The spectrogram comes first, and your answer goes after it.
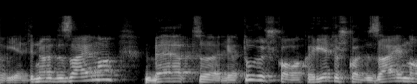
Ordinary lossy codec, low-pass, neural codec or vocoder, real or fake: MP3, 96 kbps; 9.9 kHz; vocoder, 22.05 kHz, 80 mel bands, WaveNeXt; fake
